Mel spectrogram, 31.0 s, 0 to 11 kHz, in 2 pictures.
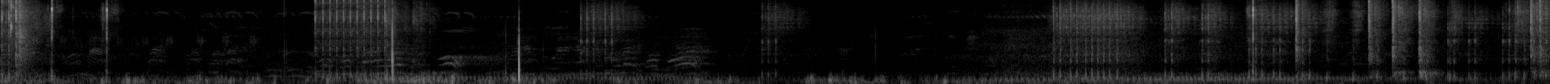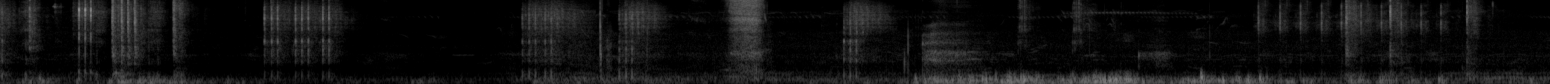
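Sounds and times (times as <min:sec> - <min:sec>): airsoft guns firing bursts: 0:00.0 - 0:01.2, 0:03.1 - 0:04.4, 0:05.7 - 0:06.6, 0:07.5 - 0:08.1, 0:10.4 - 0:17.5, 0:18.1 - 0:19.1, 0:20.7 - 0:23.0, 0:23.8 - 0:24.5, 0:28.0 - 0:31.0.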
